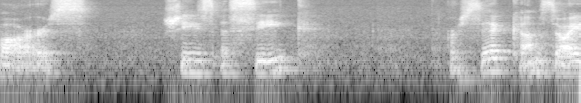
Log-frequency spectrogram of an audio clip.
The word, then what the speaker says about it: Sikh: she's a sikh or sick i'm sorry it's some people say seek but it's actually pronounced sick the sick faith she's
